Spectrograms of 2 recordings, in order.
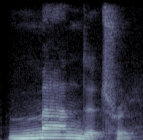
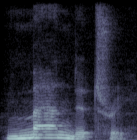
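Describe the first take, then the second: Both takes have the same delivery.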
